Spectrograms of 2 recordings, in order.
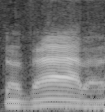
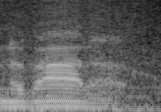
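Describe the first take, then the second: First: It is said the way local residents say it. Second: It is said the way outsiders say it. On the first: This is how people from the state say it. "when you're in Nevada, it's Nevada" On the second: This is how people from elsewhere say it. "not Nevada"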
